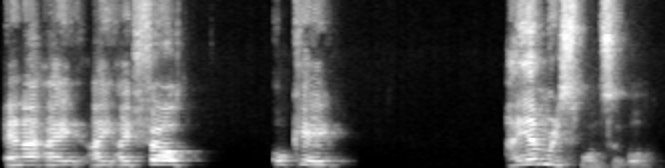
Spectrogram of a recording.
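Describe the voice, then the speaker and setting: A woman in her forties with a Turkish Cypriot accent gives a lecture over a video call. Her voice sits a touch high, and she talks in an earnest, emphatic way. She often circles back on her words while she looks for the next one. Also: animated, unhurried. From Cyprus. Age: 40s. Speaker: guest lecturer. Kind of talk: online lecture, conversational.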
